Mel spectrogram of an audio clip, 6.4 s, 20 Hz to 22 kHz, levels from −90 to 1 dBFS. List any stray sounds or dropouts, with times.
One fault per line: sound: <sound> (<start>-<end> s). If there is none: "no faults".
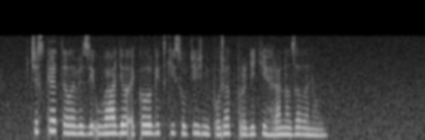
no faults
